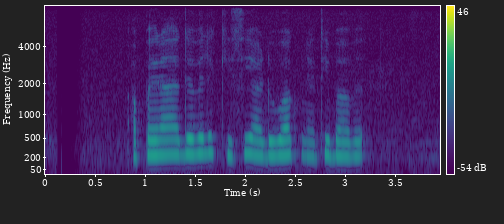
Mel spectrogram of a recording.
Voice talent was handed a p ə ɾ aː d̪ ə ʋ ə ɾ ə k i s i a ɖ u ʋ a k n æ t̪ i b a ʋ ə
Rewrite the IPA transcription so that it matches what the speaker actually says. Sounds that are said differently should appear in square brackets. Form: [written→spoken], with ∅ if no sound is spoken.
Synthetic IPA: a p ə ɾ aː d̪ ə ʋ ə [ɾ→l] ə k i s i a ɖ u ʋ a k n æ t̪ i b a ʋ ə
